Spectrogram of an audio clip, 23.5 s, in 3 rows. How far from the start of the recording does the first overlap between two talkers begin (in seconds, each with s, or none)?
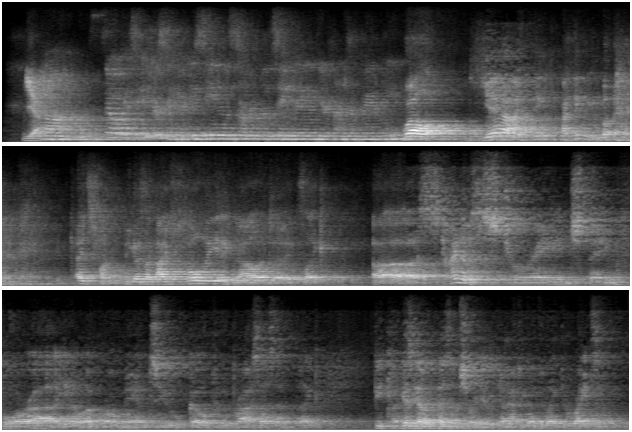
none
